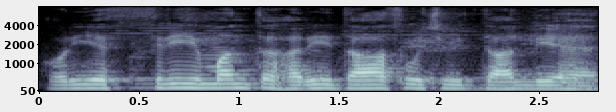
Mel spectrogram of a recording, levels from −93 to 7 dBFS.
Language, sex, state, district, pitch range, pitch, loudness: Hindi, male, Haryana, Jhajjar, 130-150 Hz, 140 Hz, -19 LUFS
